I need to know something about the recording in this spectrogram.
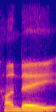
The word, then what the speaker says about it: Hyundai: You need to say it right. Yeah, it's Hyundai. Hyundai.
